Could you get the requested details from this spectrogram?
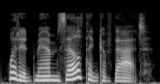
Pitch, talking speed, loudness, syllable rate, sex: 200 Hz, 225 wpm, -16 LUFS, 5.7 syllables/s, female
